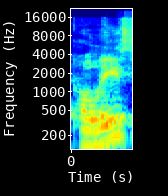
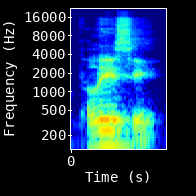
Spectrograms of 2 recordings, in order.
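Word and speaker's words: Polise: Penelope burban uh Mr uh is it police I'm sorry I I should have asked how the your last name mispronounced my apologies uh poliy polii polii with Penelope so tell us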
